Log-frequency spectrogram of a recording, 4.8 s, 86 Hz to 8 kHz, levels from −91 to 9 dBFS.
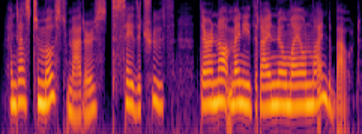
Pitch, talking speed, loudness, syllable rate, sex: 230 Hz, 250 wpm, -15 LUFS, 5.9 syllables/s, female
